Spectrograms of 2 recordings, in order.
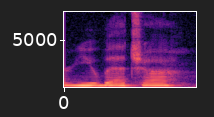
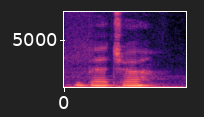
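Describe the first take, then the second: First: It has a heavy, exaggerated Minnesotan accent. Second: It has only a mild Minnesotan accent. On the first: "I don't lean into it like" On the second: "it doesn't sound like it exactly"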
